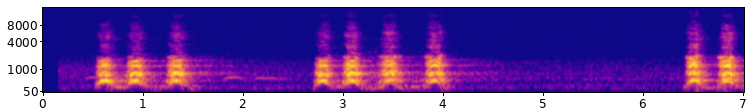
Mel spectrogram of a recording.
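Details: Dog barking in three bursts of sharp, short barks, three then four then two, each bark about a third of a second apart.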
